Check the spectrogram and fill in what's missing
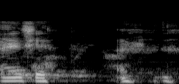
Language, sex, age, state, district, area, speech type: Sindhi, female, 60+, Gujarat, Junagadh, rural, spontaneous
